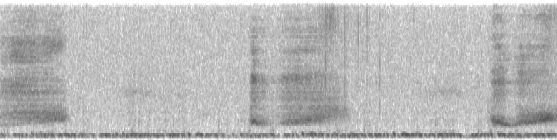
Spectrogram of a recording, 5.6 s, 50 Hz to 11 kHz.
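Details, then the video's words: Black grouse at the lek in Innvik, 2014: a continuous bubbling, rolling cooing runs throughout, with two short hissing, rising whooshes standing out above it. "Orreleik i Innvik 2014"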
